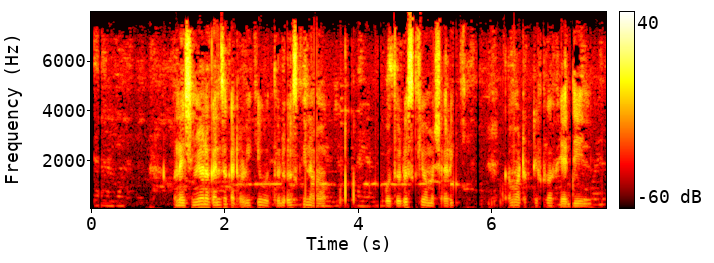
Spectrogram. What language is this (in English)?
Swahili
